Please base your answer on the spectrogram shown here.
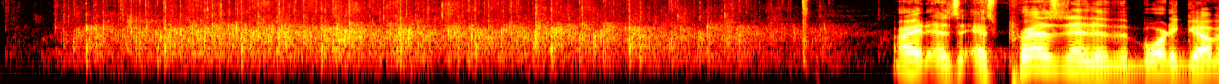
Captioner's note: applause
